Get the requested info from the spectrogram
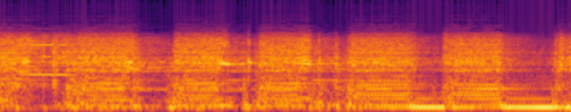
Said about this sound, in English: just like a straight up nasty distortion type pedal. And, I tend to be like a lot of something that's like a little more abrasive for like my bass distortion, but it actually, it like cleans up pretty well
